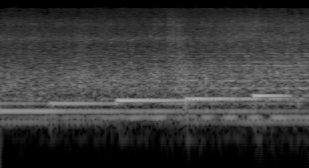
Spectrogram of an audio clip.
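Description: A steady, hissing wash of ocean waves rolls on without a break, with soft, sustained low musical tones humming gently underneath, as soothing sleep music. No one speaks.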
